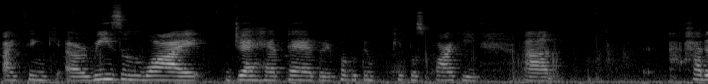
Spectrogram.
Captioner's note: non-english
